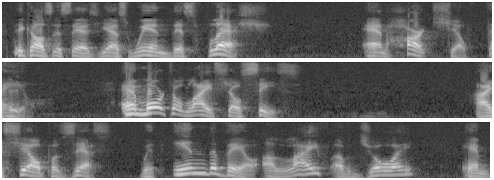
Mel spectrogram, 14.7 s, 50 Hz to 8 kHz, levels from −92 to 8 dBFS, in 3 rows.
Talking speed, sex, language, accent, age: 110 wpm, male, English, American, 60-79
